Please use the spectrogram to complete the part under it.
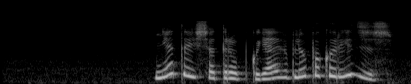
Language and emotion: Russian, positive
